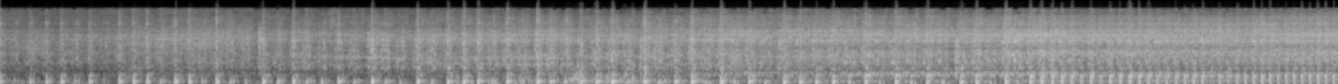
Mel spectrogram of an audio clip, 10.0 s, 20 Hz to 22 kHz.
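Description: A 1985 Honda ATC 250SX three-wheeler engine runs steadily close by, its rapid, even firing pulses thumping and clattering with a mid-pitched mechanical rattle throughout, no voices over it.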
